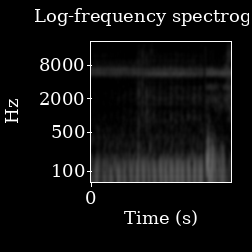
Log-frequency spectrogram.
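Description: A tractor engine idles and chugs steadily on a farm field during sowing work, a low rhythmic throb that holds constant throughout with a brief clank near the end.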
